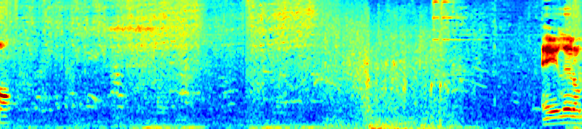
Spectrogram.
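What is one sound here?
A laser weapon fires with buzzing electronic zaps.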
